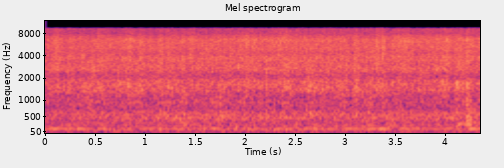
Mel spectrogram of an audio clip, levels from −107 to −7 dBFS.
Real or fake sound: real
